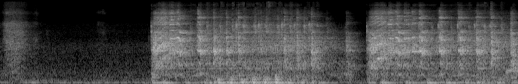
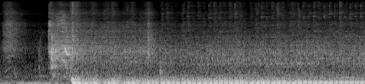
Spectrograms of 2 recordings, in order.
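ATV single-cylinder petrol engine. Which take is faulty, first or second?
first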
